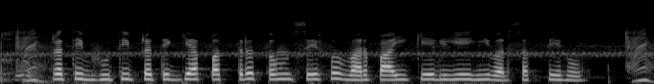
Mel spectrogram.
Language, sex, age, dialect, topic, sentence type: Hindi, female, 18-24, Kanauji Braj Bhasha, banking, statement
